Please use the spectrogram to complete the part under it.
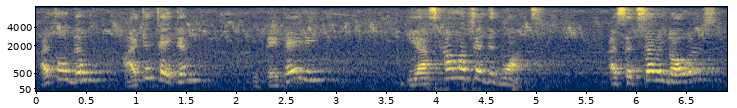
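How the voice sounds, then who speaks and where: A woman's voice: mid-range voice, warm tone, slight background noise, lightly acted. A woman playing a male Russian immigrant millwright, telling his story in a scripted historical monologue. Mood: bargaining. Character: Russian immigrant man, millwright and driver, recounting events. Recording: roomy, distant microphone. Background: music.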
